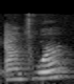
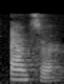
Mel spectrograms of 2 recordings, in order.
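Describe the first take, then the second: First: A W sound is heard in the word. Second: No W sound is heard in the word. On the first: The speaker calls it wrong. "Don't say answer" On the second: The speaker calls it right. "say answer"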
